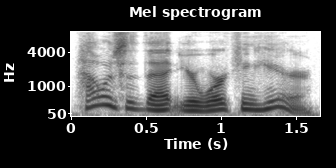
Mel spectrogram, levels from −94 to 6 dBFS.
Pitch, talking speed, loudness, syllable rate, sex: 160 Hz, 250 wpm, -15 LUFS, 6.2 syllables/s, male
